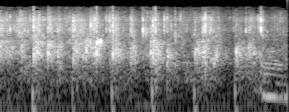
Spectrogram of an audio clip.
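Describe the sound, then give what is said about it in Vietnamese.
An audience applauds at a parenting talk, a dense, steady patter of many hands clapping that stays loud and even throughout. “Quý vị có vui lòng tặng cho phụ huynh nó một tràng pháo tay không ạ?”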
